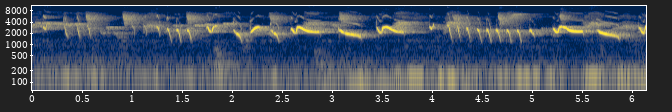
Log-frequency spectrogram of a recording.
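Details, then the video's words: Loud whistled song of the pelanduk semak babbler, recorded as masteran to train songbirds for contests: fast sequence of descending slurs and upward-flicked notes, short rattles between phrases, faint low hum in the background. "masteran nembak nyiul keras khas pelanduk semak"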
